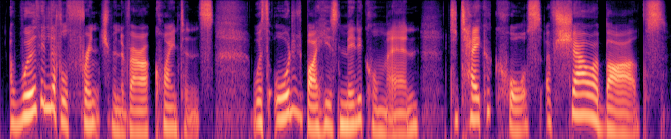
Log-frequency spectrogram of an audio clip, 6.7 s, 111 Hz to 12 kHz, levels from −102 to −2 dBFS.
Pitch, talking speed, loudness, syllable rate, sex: 185 Hz, 180 wpm, -21 LUFS, 5.6 syllables/s, female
